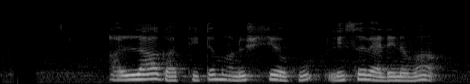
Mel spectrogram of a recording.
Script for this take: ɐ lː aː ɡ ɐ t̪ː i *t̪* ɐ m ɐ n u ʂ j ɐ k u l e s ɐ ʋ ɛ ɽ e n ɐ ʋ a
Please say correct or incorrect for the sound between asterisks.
correct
